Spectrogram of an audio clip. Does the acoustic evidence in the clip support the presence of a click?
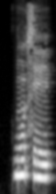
no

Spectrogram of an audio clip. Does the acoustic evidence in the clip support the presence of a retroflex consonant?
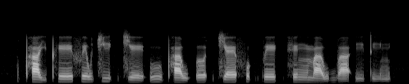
no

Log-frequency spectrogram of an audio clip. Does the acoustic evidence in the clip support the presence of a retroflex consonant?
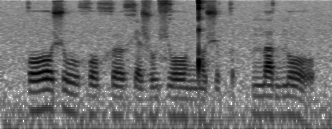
yes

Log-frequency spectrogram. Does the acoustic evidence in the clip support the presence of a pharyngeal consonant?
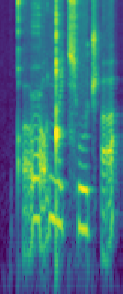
yes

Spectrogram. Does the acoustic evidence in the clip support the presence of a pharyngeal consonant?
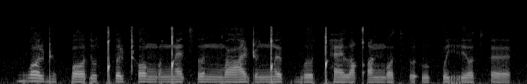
yes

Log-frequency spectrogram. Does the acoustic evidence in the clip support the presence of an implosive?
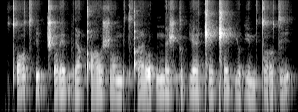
no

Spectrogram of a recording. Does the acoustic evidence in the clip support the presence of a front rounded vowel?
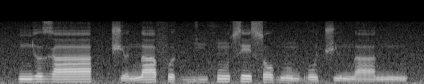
no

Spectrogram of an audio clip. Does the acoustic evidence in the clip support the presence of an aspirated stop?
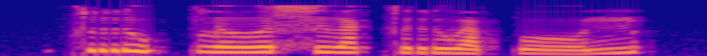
no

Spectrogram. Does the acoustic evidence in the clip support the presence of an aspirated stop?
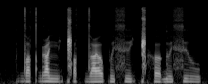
yes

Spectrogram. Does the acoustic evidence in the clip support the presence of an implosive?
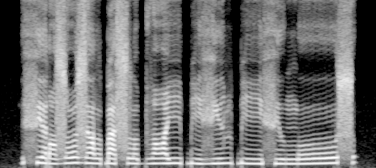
yes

